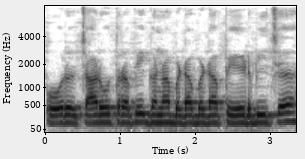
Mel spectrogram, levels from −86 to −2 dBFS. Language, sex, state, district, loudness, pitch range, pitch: Rajasthani, male, Rajasthan, Nagaur, -12 LUFS, 145-150 Hz, 145 Hz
